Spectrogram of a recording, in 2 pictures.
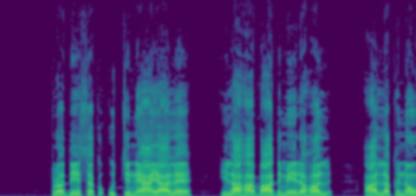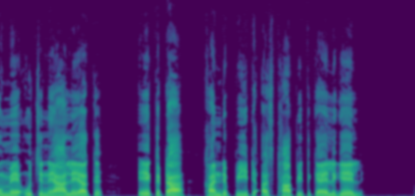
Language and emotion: Maithili, neutral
